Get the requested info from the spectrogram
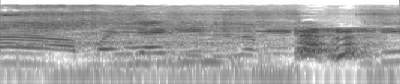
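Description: A dog barks once, loudly, near the end, over people talking.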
